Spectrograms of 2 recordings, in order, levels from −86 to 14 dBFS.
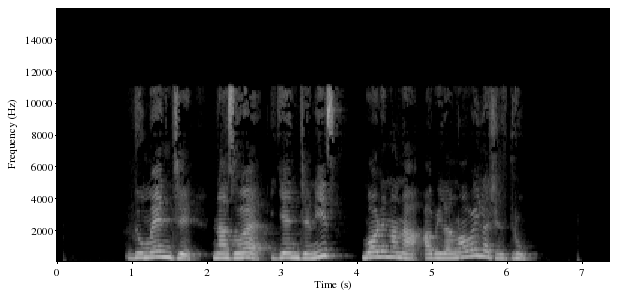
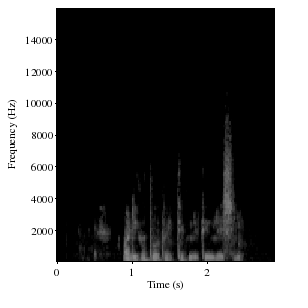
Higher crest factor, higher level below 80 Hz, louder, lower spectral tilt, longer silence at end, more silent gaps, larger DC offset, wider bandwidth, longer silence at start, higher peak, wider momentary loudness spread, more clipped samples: second, 16 dB vs 22 dB; first, -66 dBFS vs -76 dBFS; first, -22 LUFS vs -40 LUFS; second, -3 dB/octave vs -4.5 dB/octave; first, 1.1 s vs 0.4 s; neither; neither; first, 11.5 kHz vs 9.8 kHz; first, 0.95 s vs 0.5 s; first, -6 dBFS vs -20 dBFS; second, 9 LU vs 18 LU; neither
